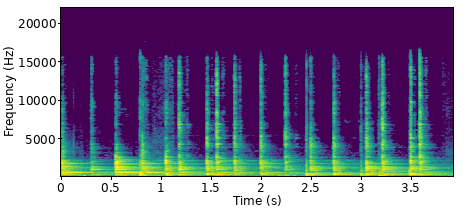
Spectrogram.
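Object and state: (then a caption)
Metal sports exhaust tailpipe. Repeated taps on the metal tailpipe of an optional £10,200 sports exhaust on a Bentley produce short, bright, cowbell-like clanks with a clear pitched ring around 580 Hz. Each tap decays quickly over a low rumble, and the exhaust sounds good even when tapped.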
